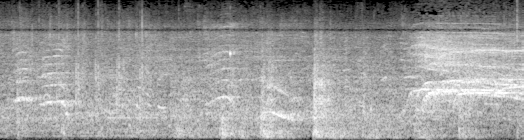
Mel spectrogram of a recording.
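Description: A gymnast's feet thump on a springy tumbling track.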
